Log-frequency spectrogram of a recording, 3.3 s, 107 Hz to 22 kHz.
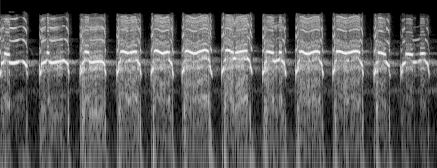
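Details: Hog Island nest osprey with a large shad, afternoon of 27 August 2019: loud, even, strident whistled notes repeated about three to four times a second.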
